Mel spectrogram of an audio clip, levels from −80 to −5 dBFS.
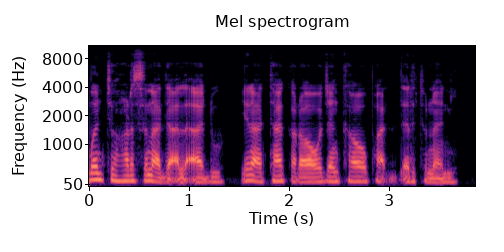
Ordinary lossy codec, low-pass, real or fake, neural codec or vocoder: none; none; real; none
